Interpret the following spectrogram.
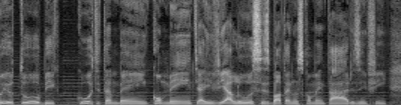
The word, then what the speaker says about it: Via Lucis: O nome é Via Lucis. É assim que se pronuncia, pelo amor de Deus, para a gente não sair pronunciando o latim errado.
